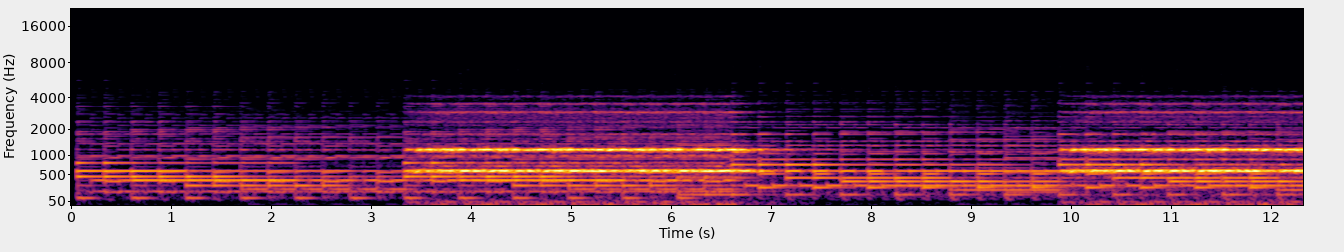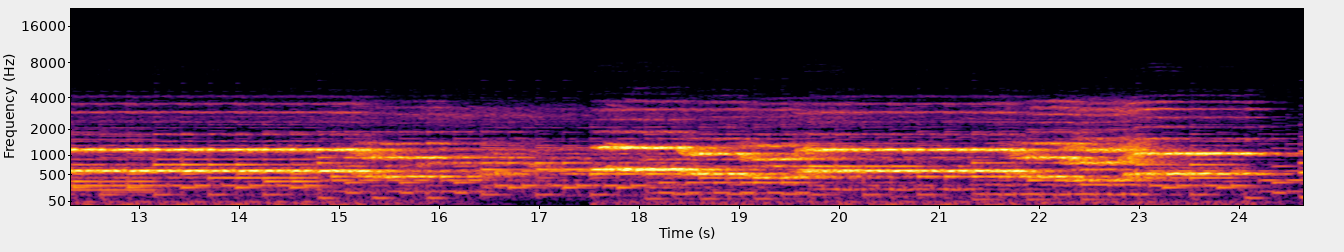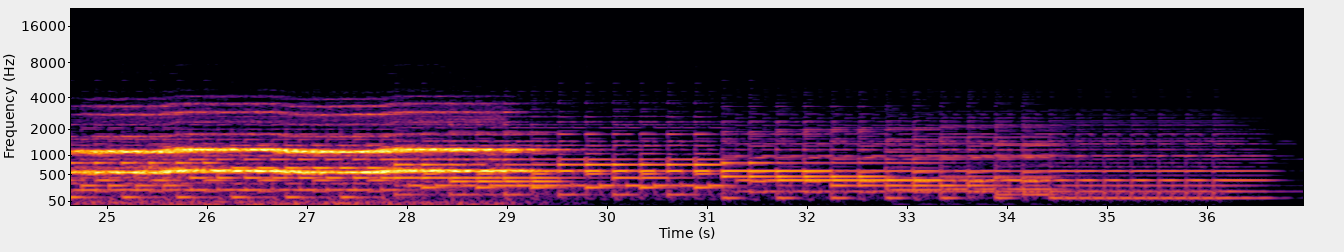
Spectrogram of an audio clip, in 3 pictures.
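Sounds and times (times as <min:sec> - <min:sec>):
soprano singing: 0:03.4 - 0:07.6, 0:09.9 - 0:30.0.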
